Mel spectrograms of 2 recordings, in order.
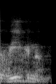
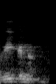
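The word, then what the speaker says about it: Vighna: For example, he had corrected the singers when they sung the Ganesha Bhajana Vigna Vinashaka, that it was not a Vigna but Vigna, meaning obstacle remover.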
